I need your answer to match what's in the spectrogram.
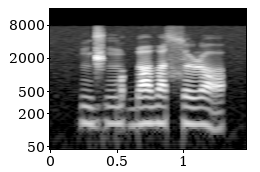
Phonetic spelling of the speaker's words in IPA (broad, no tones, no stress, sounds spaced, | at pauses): n d͡ʒ ɘ ŋ͡m ɒ ɡ͡b ɘ ðˤ ɘ s ɵ ɭ ɒ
